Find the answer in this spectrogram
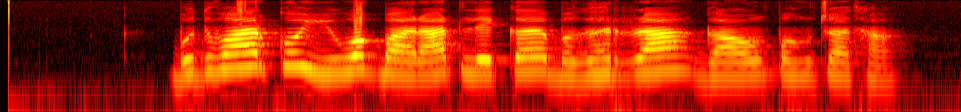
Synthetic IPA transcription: bʊd̪ʱʋaːɾkojʊʋək̚baːɾaːt̪leːkəɾbʱɐɡʱəɾːaɡãːõpɐɦʊ̃t͡ʃat̪ʰaː

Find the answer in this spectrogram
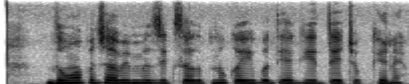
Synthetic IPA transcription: d̪oːãːpəɲd͡ʒaːbiːmjuːzɪksəɡət̪nũːkəiːʋəd̪ijaːɡiːt̪̚d̪eːt͡ʃʊkːeːneː

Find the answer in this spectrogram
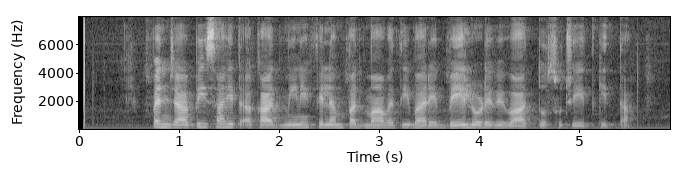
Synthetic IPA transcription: pɐ̃ɲd͡ʒaːbisaːɦɪt̪ɐ̰kaːd̪minefɪləmpɐd̪maːʋət̪ibaːɾebeːloːɽeʋɪʋaːd̪̚t̪osʊt͡ʃeːt̪kiːt̪a̰ː

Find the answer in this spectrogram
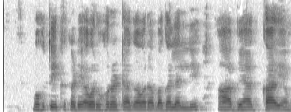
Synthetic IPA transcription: bɐɦut̪ueːkɐkɐɽe̞ɐʋɐɾuɦɔɾɐʈaːɡɐːʋɐɾɐbɐɡɐlɐlːiaːbʱjaːɡkaːjɐm

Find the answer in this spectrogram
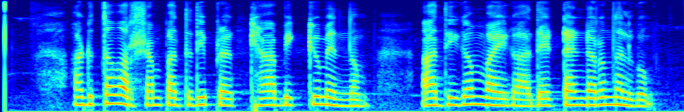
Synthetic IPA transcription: ɐɽut̪ːɐʋɐrʂɐmpɐd̪ʱːɐðiprɐkʰjaːbikʲːume̞nːum | ɐd̪ʱiɣɐmʋɐjɣaːðe̞ʈeɳɖɐrumnɐlkum

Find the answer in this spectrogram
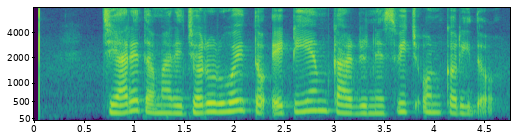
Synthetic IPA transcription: d͡ʒjaɾet̪əmaɾed͡ʒəɾuɾɦojt̪oʔeʈiemkaɾɖnesʋit͡ʃonkəɾid̪o̰

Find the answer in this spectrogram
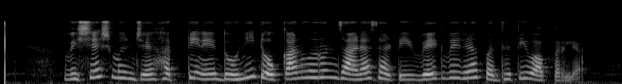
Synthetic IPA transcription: ʋiɕeɕm̤əɳd͡zeɦət̪ːined̪on̤iːʈokãnʋəɾuːnd͡zaɳjasaʈiːʋeɡʋeɡɭjapəd̪ʱːət̪iːʋapəɾlja̰

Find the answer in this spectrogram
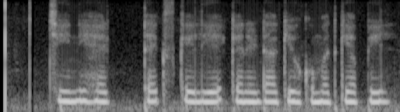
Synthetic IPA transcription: t͡ʃiːniɦɛʈɛːkskeliekɛːneːɖakiɦʊkuːmət̪kiɐpiːl

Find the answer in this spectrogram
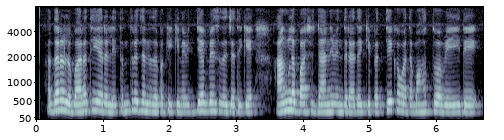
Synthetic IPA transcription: ɐd̪ɐɾɐlubʱaːɾɐt̪iːjɐɾɐlːit̪ɐnt̪ɾɐd͡ʒɐnɐd̪ɐbɐɡːeɡinɐʋid̪jaːbʱjaːsɐd̪ɐd͡ʒɐt̪eɡe̞ | aːŋɡlɐbʱaːʃɐd͡ʒaːniʋind̪ɐɾeɐd̪ɐkːe̞pɾɐt̪jɛːkɐʋaːd̪ɐmɐɦɐt̪ʋɐʋeːjid̪e̞

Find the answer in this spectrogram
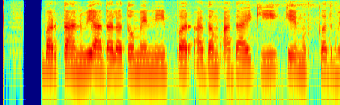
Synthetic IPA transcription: bəɾt̪anʋiːəd̪alət̪õmeniːpəɾɐ̰d̪əmə̰d̪ajɡikemʊkəd̪me

